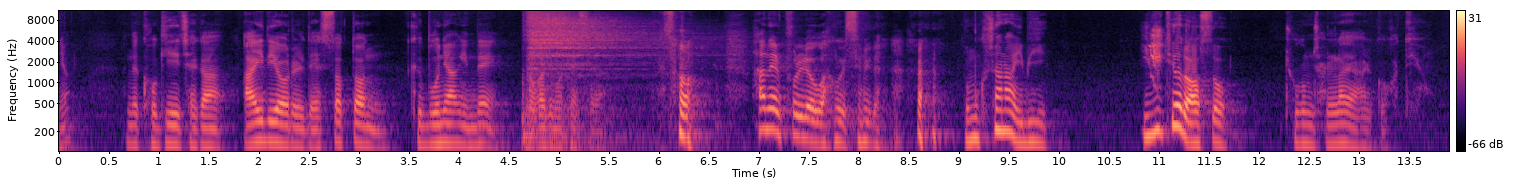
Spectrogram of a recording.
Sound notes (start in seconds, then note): 8.3 hahaha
